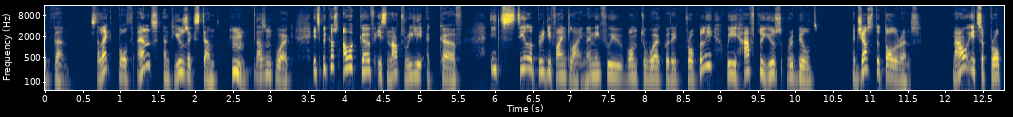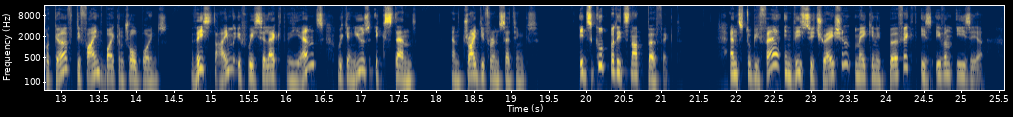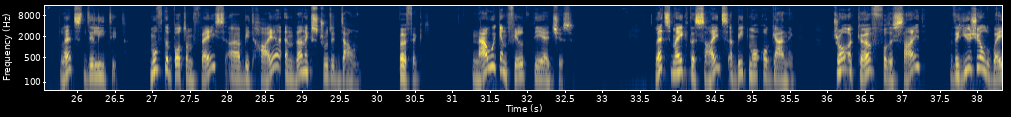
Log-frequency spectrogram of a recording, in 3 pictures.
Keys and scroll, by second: 0.0-3.9 typing, 9.7 Escape, 9.7-11.3 typing, 13.2-14.1 typing, 15.5-18.3 typing, 21.1-23.7 typing, 26.6 3, 27.8 Escape, 28.4 e, 29.5-32.6 typing, 33.6-35.1 typing, 36.2 3, 36.6 x, 36.8 space.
